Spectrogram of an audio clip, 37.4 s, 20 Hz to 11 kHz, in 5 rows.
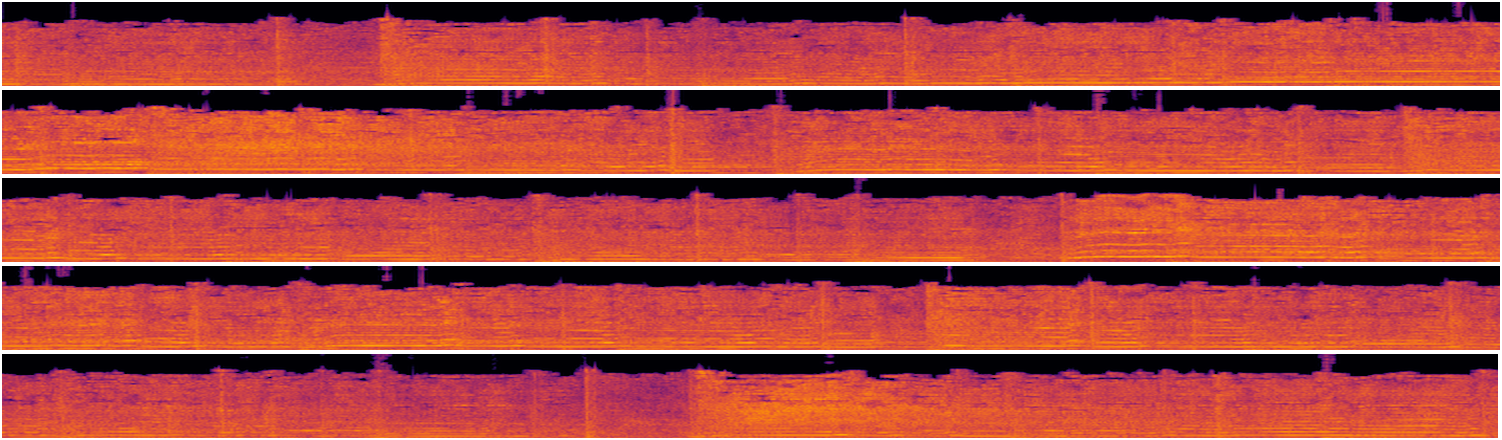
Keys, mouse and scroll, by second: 1.1-2.0 alt+shift+scroll down 2, 2.0 click, 4.2 click, 4.7-5.1 alt+shift+scroll up 2, 5.6 click, 5.8 alt+shift+scroll down 1, 6.4-6.8 alt+shift+scroll up 2, 6.8 click, 8.0 shift+scroll up 2, 8.3 click, 8.9 click, 9.2-10.5 scroll down 1, 11.0-11.6 scroll down 1, 11.7-12.3 alt+shift+scroll down 2, 12.3 scroll up 1, 13.7-14.3 alt+shift+scroll up 2, 14.3 click, 16.3 Up, 16.6 Right, 18.0 click, 18.2-18.7 alt+shift+scroll down 3, 18.7 click, 19.5 Down, 19.6 Left, 20.3-20.7 scroll up 1, 20.7 click, 21.1 alt+shift+scroll down 1, 22.1-22.5 scroll down 1, 23.9-24.2 scroll up 1, 24.7 scroll down 1, 25.0-26.0 alt+shift+scroll up 2, 26.1 ctrl+scroll up 1, 27.0-27.7 scroll up 1, 27.9 scroll down 1, 28.0 ctrl+scroll up 1, 28.2-29.0 scroll down 1, 29.0 click, 30.1 alt+shift+scroll up 2, 31.1 shift+click, 31.8 click, 32.8 click.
